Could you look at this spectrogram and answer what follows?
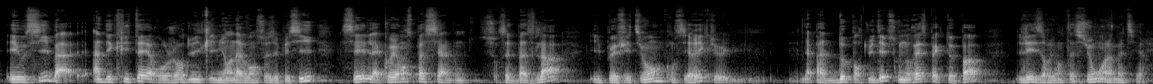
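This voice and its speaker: A man's voice: fairly low pitch, lively intonation, fast, creaky, darkish tone. A man giving a technical legal explanation in a methodical, precise way, as an expert in discussion. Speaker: lawyer explaining procedures. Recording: roomy, echoing sound.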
